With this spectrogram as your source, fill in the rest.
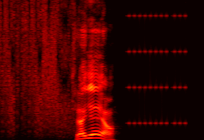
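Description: A video game sound effect swoops up and down loudly.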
